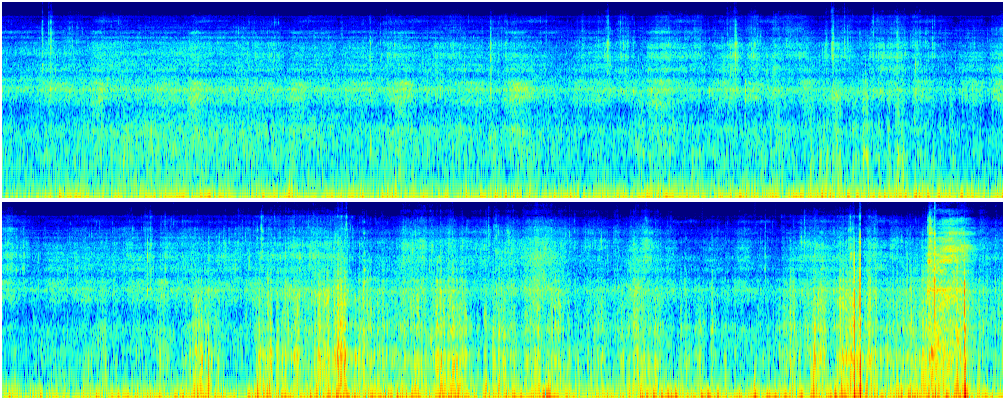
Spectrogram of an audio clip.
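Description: Wind noise on the microphone over water lapping and splashing against a stand-up paddleboard. The splashing grows louder and busier about two-thirds of the way through, with a burst of spray near the end.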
